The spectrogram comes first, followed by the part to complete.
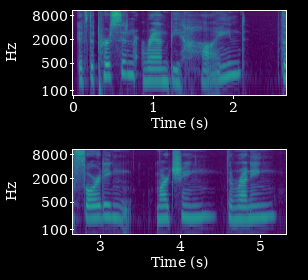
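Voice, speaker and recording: A woman chatting casually on her live stream, tired and rambling, often dropping to a soft whisper as she talks to viewers. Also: medium pitch, steady tone, slow, no room sound.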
